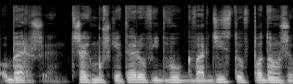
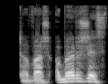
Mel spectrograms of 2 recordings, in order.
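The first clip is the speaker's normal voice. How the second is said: usual speaking voice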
